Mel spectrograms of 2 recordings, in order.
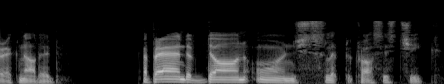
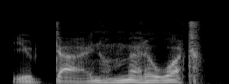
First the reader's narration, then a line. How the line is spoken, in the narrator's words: the captain spat, speaking as if the future were as irrevocable as the past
